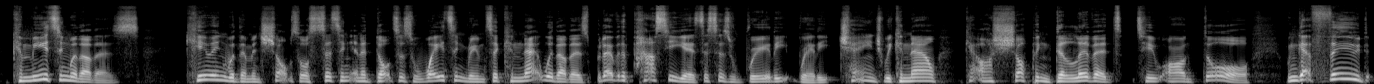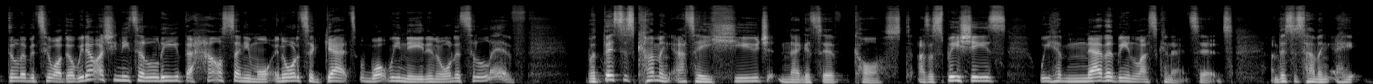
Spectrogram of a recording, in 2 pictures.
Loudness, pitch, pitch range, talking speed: -20 LUFS, 150 Hz, 130-175 Hz, 200 wpm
